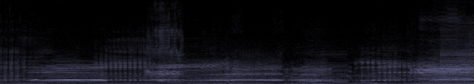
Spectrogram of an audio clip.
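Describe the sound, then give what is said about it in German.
Several sheep bleat repeatedly and overlap one another, loud, with a wavering, drawn-out quality that continues throughout without any talking. “Nee, wir müssen ein Schaf hochziehen.”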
